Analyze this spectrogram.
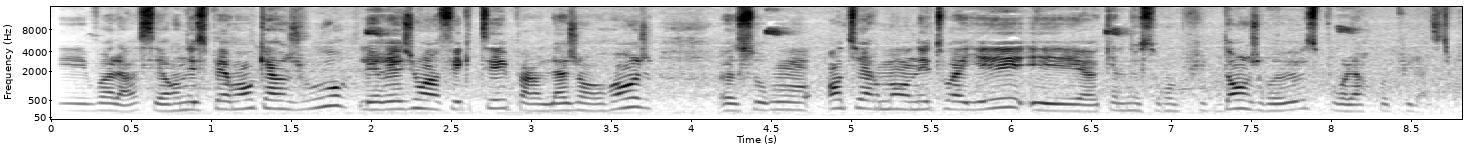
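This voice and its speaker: A woman from France, an artist, giving a steady, earnest recorded statement of support outdoors. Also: a little high, moderate pace. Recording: distant mic, street noise.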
